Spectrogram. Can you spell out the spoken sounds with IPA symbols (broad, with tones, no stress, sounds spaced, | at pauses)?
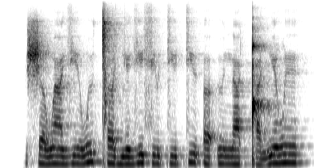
ʃ ɐ˨ w ã˨ zʲ e˨ w ʉ˦ ǀ ɐ˨ dʲ ã˨ zʲ e˦ sʲ u˨ tʲ ʉ˨ tʲ ʉ˦ ʔ ɐ˨ ʔ ʉ˨ n a˨ ǃ a˨ nʲ ã˦ w ẽ˦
